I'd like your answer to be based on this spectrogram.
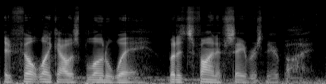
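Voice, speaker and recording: A man's voice: lowish voice, steady tone, fairly quick, fairly bright tone, a little hiss or hum. A man reading a visual novel aloud as narration, in the manner of a let's play host.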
